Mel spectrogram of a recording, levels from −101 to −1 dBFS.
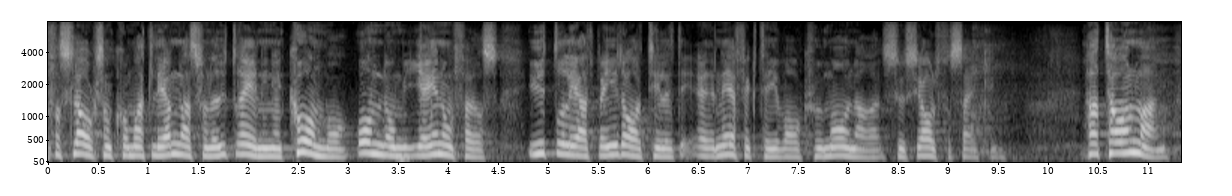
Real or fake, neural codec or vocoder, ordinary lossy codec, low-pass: real; none; none; none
